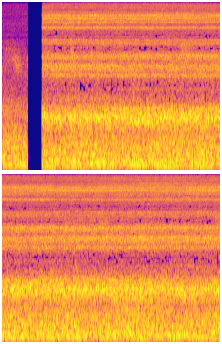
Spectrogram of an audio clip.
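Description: Steady electrical hum with several high, unchanging whining tones, after a brief cut to silence just under a second in.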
